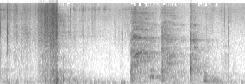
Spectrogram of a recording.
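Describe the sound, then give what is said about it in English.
A single slight cough stands out as one short, rough burst against an otherwise quiet background. “this thing is not good for a slight cough here.”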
